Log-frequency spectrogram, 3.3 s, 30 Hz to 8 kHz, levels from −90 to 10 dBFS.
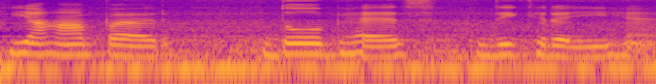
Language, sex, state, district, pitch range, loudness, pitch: Hindi, female, Haryana, Jhajjar, 95-110 Hz, -16 LUFS, 100 Hz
